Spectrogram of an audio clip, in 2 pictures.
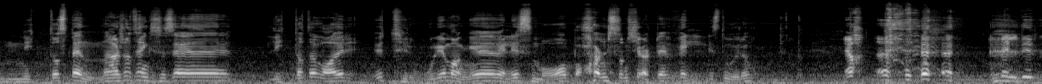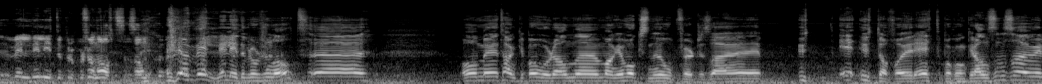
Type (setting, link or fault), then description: setting, inside a vehicle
